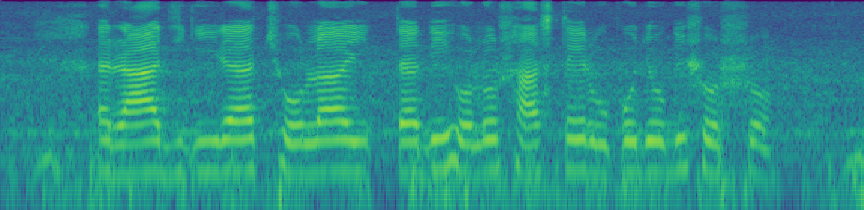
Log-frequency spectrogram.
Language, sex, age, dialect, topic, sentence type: Bengali, male, 36-40, Standard Colloquial, agriculture, statement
